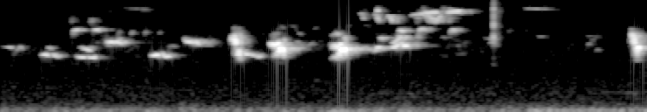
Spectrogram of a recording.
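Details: Singing forest birds, a series of short whistled and chirping notes at varied pitches, separated by small gaps, growing into a jumbled twitter with a sharp click and a final burst.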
